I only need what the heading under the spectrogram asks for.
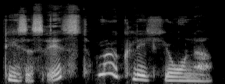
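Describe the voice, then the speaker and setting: A woman's voice: fairly low pitch, lively intonation, drawn-out words, creaky, slightly rough, no echo, exaggerated voice. A woman voicing a zealous, vehement young male priest in an audiobook, speaking fervently and urgently.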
